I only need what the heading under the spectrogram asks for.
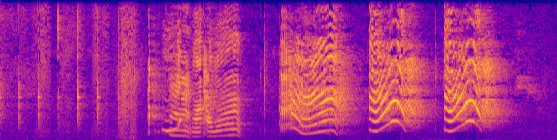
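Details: Green ringneck parrot kept as a pet, talking mummy and radhe radhe; soft clicks first, then a run of squeaky, swooping word-like syllables, the last three evenly spaced and arching up then down.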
